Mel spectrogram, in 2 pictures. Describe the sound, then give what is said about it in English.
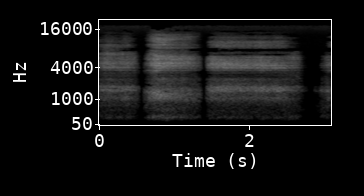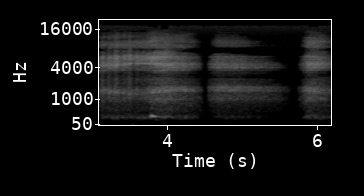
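Deep breathing, a series of loud, airy breaths in and out with a slightly wheezy, rasping edge and brief gaps between them. “Okay, I can do this. Breathe.”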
